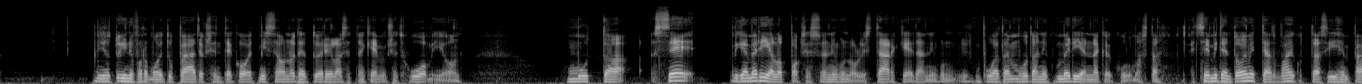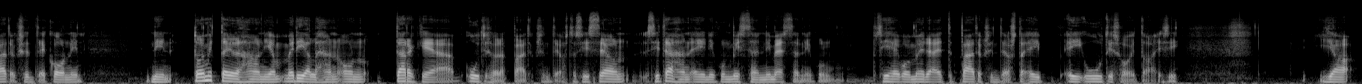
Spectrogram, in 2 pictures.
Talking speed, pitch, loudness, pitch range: 140 wpm, 120 Hz, -26 LUFS, 115-130 Hz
